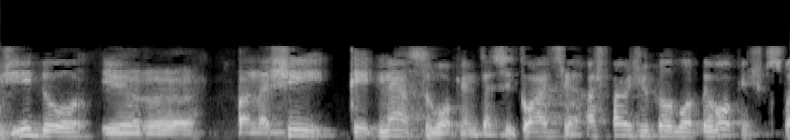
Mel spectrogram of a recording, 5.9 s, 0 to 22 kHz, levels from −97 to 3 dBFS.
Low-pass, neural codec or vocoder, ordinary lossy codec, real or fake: 5.4 kHz; codec, 32 kHz, 1.9 kbps, SNAC; MP3, 24 kbps; fake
